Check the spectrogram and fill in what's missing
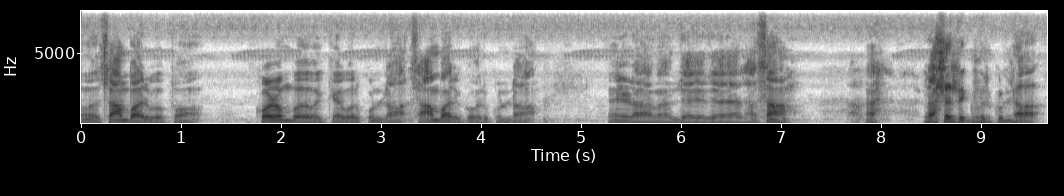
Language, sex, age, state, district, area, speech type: Tamil, male, 60+, Tamil Nadu, Kallakurichi, urban, spontaneous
